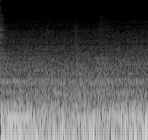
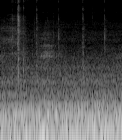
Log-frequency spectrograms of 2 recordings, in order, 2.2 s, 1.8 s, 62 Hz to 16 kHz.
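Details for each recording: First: High-mileage Honda Pilot cruising: a steady low droning growl over road noise from about 40 mph, louder or changing pitch when steering right. Cause is the front right wheel bearing with dried-up grease, replaced in-vehicle. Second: High-mileage Honda Pilot after front right (passenger) wheel bearing replacement, driving at about 40 mph: steady low road rumble with no hum or growl; previous bearing noise above 30–40 mph from dried-up grease is gone.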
